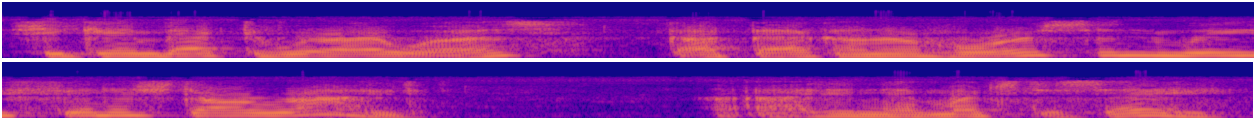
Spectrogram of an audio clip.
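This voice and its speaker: An actress playing an earnest, excitable young person with an emphatic, awed way of speaking in a radio drama. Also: female voice, sits low, moderate pace. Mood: amazed recounting. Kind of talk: 1980s radio drama acting. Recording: muffled, noisy old radio broadcast.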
